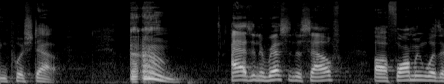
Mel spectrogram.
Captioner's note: ahem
